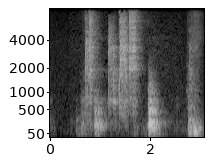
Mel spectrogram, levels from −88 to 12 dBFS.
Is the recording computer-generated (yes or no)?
no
